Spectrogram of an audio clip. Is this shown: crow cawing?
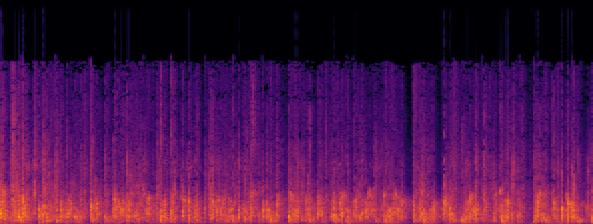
no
